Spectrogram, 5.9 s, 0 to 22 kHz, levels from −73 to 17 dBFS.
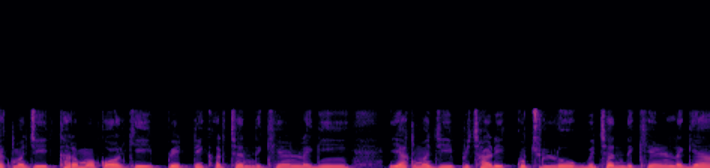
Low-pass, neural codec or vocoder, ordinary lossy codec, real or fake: none; none; none; real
